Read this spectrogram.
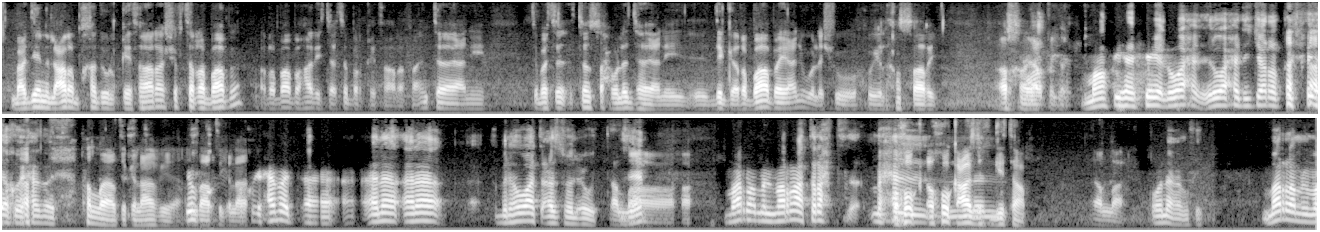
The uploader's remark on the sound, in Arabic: تسجيل لمساحة ابن رشد الأسبوعية على منصة تويتر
